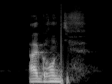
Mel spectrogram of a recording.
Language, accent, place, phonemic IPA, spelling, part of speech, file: French, France, Lyon, /a.ɡʁɑ̃.di.tif/, agranditif, adjective, LL-Q150 (fra)-agranditif.wav
- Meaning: aggrandising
